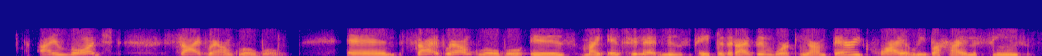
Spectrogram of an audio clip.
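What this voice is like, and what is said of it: Raspy, unwell-sounding voice. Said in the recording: “I probably sound very raspy and not very well”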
